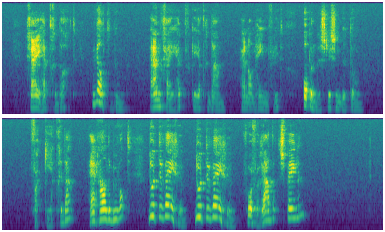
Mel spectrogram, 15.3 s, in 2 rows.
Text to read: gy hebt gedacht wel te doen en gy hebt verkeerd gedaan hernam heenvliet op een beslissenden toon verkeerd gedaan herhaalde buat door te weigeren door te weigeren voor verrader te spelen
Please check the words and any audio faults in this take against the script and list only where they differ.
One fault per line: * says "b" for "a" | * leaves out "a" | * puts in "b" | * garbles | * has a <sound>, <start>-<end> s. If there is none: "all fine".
all fine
